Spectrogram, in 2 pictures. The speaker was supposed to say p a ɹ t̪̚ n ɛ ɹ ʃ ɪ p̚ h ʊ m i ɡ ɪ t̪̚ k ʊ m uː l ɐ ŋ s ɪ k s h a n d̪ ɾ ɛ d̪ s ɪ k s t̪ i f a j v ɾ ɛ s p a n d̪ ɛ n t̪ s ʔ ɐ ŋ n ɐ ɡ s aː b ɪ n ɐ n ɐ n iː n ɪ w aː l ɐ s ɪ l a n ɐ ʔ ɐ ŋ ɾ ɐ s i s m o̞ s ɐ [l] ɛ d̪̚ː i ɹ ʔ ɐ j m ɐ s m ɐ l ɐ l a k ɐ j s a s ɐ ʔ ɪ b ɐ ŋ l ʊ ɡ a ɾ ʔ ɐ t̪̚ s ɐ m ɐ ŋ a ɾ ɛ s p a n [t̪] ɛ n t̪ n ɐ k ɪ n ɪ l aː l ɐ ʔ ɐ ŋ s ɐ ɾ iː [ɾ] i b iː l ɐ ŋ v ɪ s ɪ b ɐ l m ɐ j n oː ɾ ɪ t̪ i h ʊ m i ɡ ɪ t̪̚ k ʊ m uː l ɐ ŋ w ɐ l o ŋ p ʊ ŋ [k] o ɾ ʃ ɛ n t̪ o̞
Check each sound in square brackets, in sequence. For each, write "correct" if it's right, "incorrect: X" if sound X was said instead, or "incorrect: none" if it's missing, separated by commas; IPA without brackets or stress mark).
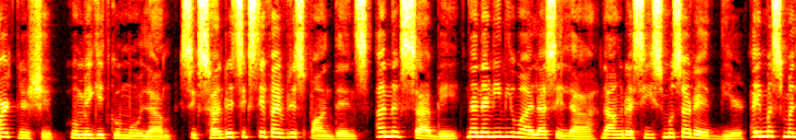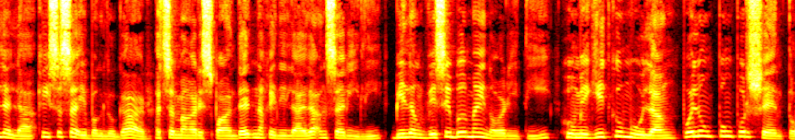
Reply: incorrect: ɾ, incorrect: d̪, incorrect: l, incorrect: p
